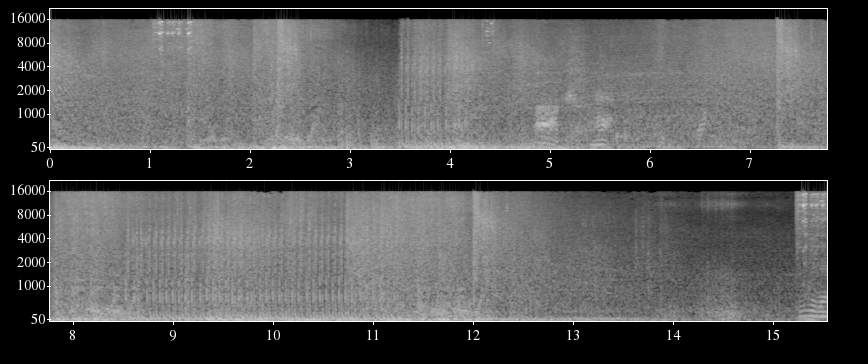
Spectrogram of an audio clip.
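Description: A vehicle's engine rumbles as it drives through water.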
